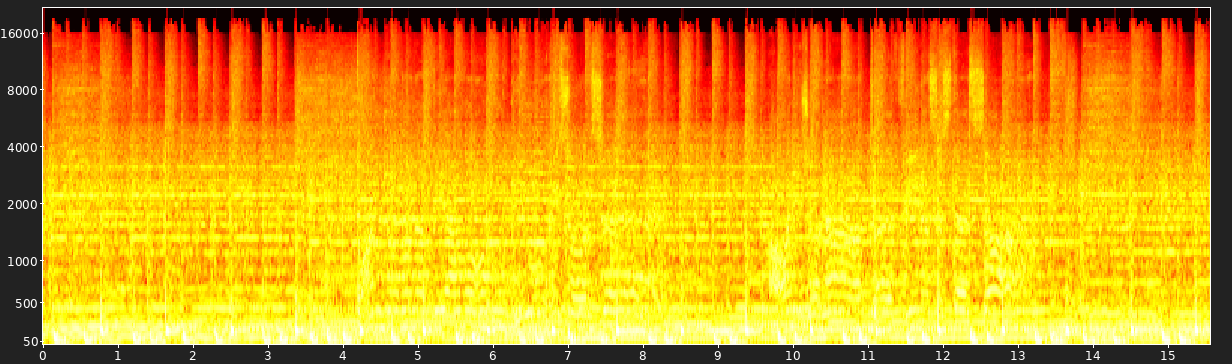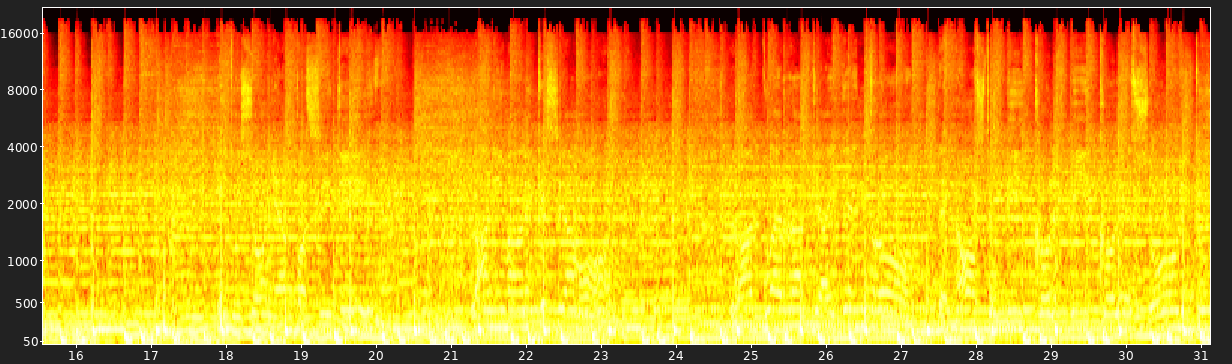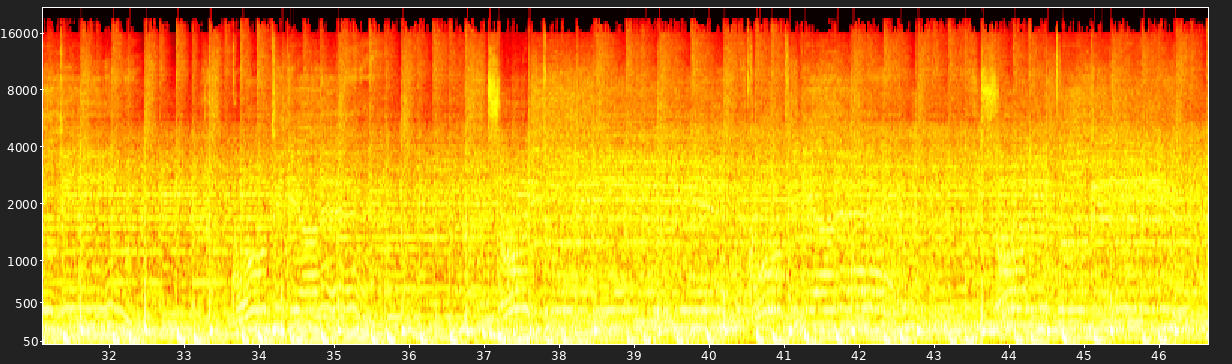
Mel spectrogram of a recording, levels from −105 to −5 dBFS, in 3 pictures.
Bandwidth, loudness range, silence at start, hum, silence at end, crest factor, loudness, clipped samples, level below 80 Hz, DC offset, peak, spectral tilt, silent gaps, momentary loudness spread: 18.5 kHz; 1 LU; 0 s; none; 0 s; 10 dB; -11 LUFS; under 0.1%; -16 dBFS; under 0.1%; 0 dBFS; -5.5 dB/octave; none; 2 LU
